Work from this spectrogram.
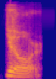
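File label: "Yahweh", Indian English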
